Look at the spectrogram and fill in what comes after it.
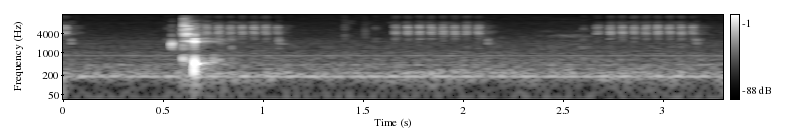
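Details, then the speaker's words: Motif Luna breast pump in massage mode: repeated bursts of rapid mechanical pulsing separated by pauses, slower, longer, stronger suction mimicking a baby during letdown; breast pump running. "now this massage mode is mimicking a baby suction pattern when Mom is having a letdown where there's large volumes of milk coming so they're slower stronger sections"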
